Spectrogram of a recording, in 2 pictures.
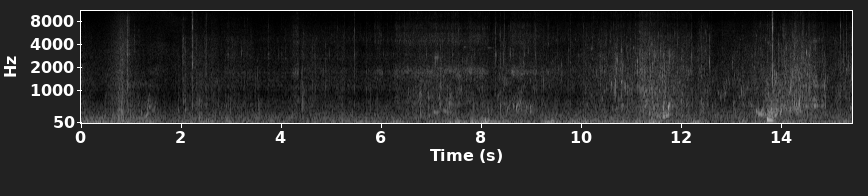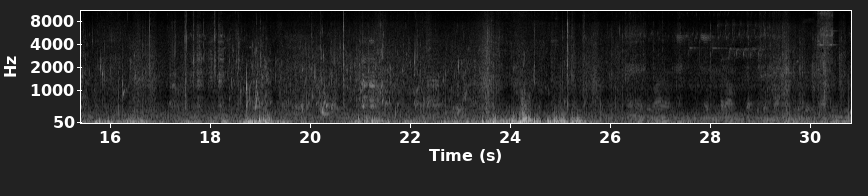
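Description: A fish being played on a light spinning rod in a shallow stream: the spinning reel is cranked and water sloshes and splashes, over an uneven low rumble broken by scattered short clicks.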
